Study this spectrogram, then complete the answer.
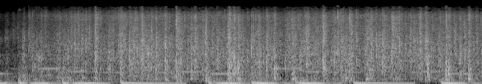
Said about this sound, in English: We got a pretty good hailstorm, at least where I am in the Denver metro area. You know, it sounded like this.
